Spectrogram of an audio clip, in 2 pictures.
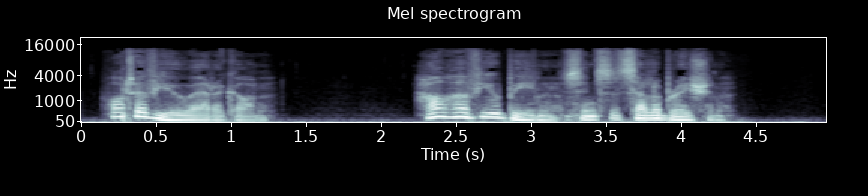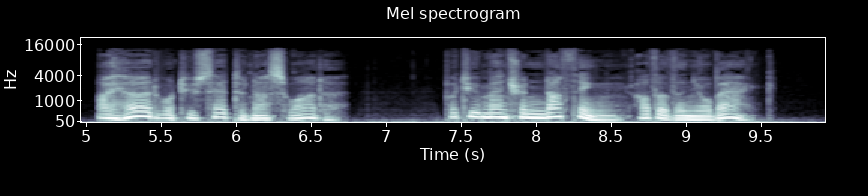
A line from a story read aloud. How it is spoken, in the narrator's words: in an even gentler voice, Arya asked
